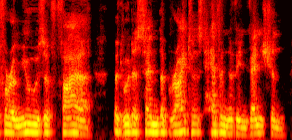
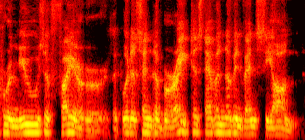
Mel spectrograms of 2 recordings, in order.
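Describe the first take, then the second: First: It is in modern standard British received pronunciation. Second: It is in a reconstructed Shakespearean-era English accent. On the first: "in British English would go in received pronunciation" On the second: "in original pronunciation"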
